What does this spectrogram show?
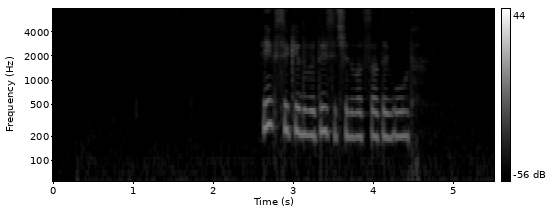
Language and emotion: Russian, neutral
